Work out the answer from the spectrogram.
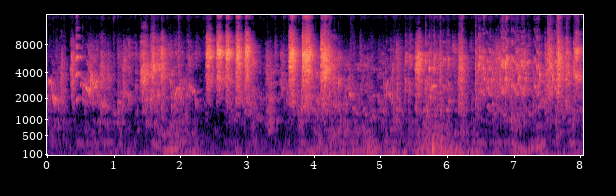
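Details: Budgies kept for breeding chatter without pause: dense, high, squeaky chirps and warbling notes come in uneven clusters, with short quieter gaps between bursts.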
